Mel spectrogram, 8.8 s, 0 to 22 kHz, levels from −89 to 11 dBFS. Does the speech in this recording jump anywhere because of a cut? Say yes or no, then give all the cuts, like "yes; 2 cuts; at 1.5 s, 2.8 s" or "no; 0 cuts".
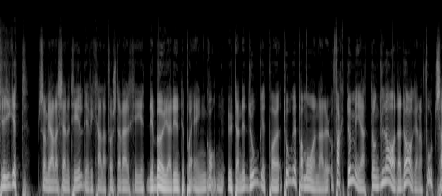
no; 0 cuts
